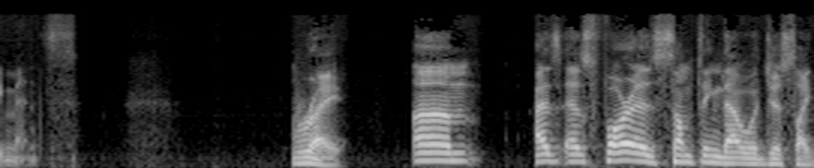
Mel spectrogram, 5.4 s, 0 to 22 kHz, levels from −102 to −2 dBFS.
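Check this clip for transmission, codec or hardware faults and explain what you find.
No faults detected.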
